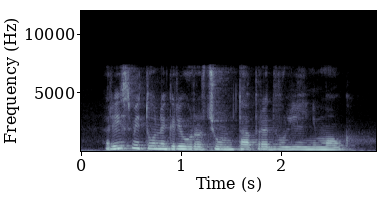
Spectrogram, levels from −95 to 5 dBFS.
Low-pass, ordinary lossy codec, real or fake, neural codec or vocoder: 7.2 kHz; none; real; none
